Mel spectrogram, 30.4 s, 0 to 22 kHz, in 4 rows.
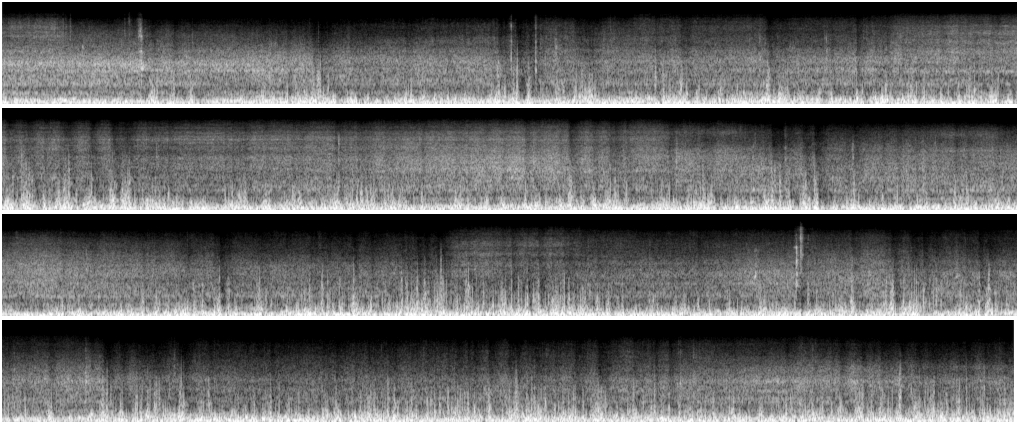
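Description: Steady wind noise on the microphone of a bike-mounted action camera riding at about 26 to 28 mph.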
